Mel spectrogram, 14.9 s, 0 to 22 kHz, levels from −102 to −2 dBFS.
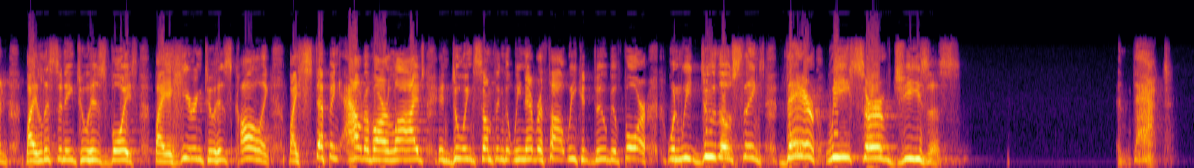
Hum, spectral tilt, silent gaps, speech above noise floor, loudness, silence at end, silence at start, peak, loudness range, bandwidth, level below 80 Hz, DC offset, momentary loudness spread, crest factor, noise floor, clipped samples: none; -5.5 dB/octave; none; 61 dB; -12 LUFS; 0.5 s; 0 s; 0 dBFS; 5 LU; 9.2 kHz; -54 dBFS; under 0.1%; 9 LU; 12 dB; -74 dBFS; under 0.1%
